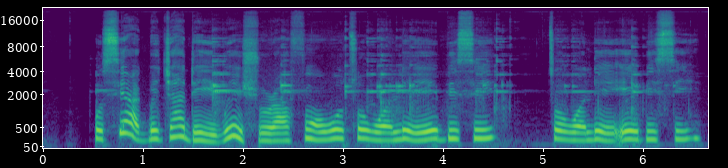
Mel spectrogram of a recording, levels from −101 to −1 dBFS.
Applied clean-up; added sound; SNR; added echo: neural mask model RNNoise.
